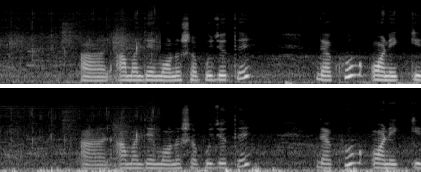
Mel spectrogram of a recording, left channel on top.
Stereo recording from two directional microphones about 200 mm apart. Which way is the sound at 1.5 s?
15° left (ahead or behind).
